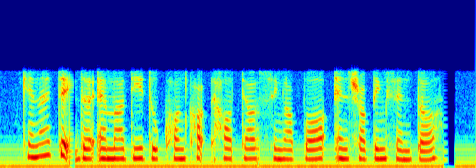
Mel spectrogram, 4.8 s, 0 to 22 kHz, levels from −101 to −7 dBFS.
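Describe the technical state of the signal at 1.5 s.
Mains hum runs throughout, including 1.5 s: power-line coupling adds a steady 50 Hz tone roughly 15 dB below the speech, fixed in pitch, unlike rumble.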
